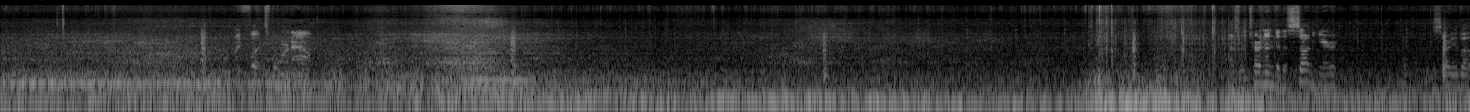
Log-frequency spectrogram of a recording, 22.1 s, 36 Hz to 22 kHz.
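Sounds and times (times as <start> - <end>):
truck engine and road rumble: 0.0 - 22.0.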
